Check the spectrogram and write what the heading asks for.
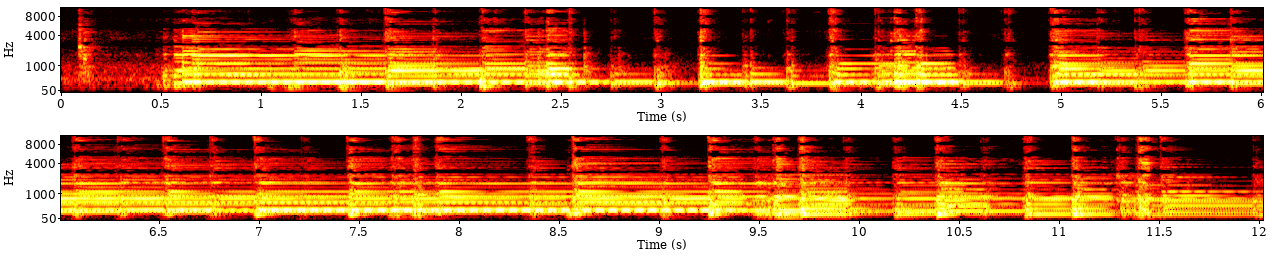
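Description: Acoustic guitar being strummed in a steady rhythm, playing a song's instrumental intro. There is a short break just before five seconds in, and the chords move lower near ten seconds.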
